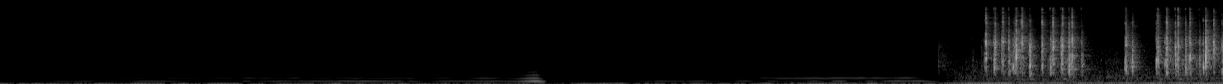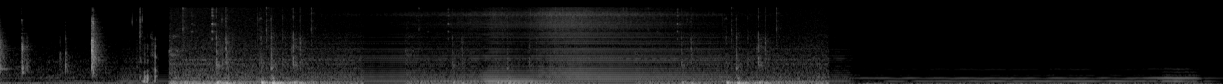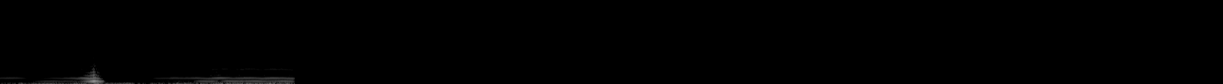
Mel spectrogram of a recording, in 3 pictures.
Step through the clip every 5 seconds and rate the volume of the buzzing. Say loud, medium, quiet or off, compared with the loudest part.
quiet, quiet, quiet, loud, medium, medium, off, off.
